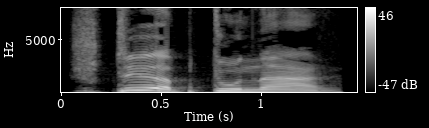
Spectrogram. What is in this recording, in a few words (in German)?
Narr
